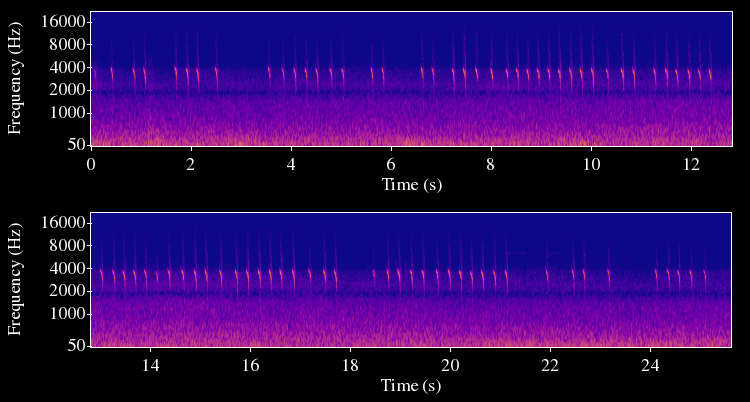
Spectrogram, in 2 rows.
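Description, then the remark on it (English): A bird calls over and over in quick bursts of sharp, high-pitched chirps, clustered rhythmically through the whole stretch above a steady low background hum. No one speaks. “Calls the bird 09.”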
